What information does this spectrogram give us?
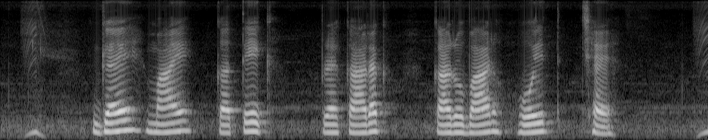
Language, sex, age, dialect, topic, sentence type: Maithili, female, 31-35, Bajjika, banking, statement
